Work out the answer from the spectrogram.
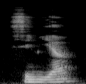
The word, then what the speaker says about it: семья: Soft sign divides the word. Next example. Семья, семя, мья, семья, мя, семя. Семья means family.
